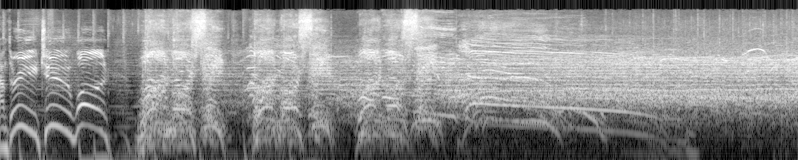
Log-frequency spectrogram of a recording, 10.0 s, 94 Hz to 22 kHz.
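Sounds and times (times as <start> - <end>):
speech: 0.0 - 5.9
dense crowd cheering and whooping: 2.0 - 9.9.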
